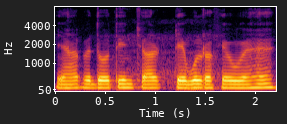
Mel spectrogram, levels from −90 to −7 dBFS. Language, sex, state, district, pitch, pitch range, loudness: Hindi, male, Jharkhand, Garhwa, 125 Hz, 125-130 Hz, -14 LUFS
